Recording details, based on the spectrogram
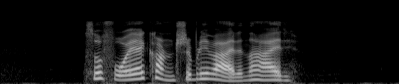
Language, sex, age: Norwegian, female, 30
